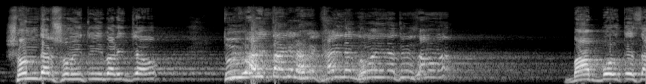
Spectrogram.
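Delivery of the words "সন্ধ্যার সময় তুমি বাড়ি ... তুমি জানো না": put-on pleading child. Child pleads at jail door.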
